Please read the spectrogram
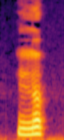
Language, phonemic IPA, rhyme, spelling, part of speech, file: French, /mo/, -o, mots, noun, LL-Q150 (fra)-mots.wav
- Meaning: plural of mot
